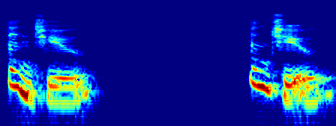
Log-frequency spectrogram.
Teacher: In the second example, it's nice to see you again and you and you is a statement. It has a falling intonation and it's used to return the compliment or the greeting.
